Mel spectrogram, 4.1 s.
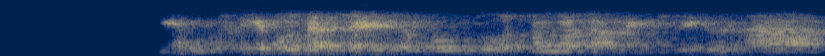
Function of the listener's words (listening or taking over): taking over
